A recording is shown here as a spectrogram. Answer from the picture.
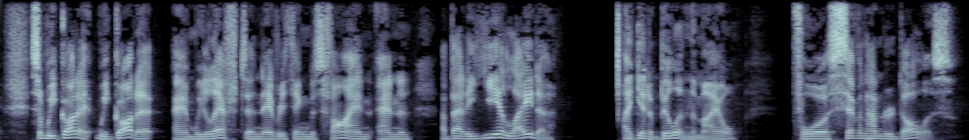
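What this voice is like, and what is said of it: Australian accent. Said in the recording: “heard the accent and said, "Oh, you're from Australia.”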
